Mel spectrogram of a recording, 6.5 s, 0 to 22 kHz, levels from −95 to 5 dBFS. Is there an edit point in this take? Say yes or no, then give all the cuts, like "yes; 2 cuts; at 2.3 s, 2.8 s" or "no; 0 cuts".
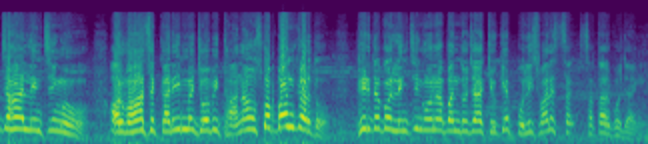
no; 0 cuts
